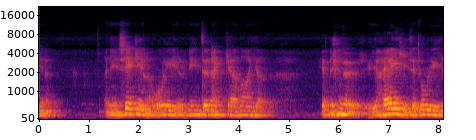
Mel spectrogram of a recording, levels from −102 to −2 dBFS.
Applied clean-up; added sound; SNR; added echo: none; none; none; reverberation time 0.7 s.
